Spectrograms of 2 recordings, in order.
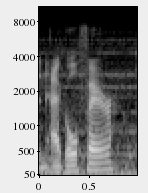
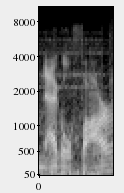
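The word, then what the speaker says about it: Naglfar: winded toome is like the Nagle Fair the Nagle far I think it's pronounced in Sacred Stones Lion's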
